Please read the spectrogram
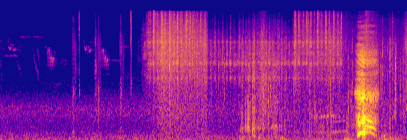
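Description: Near silence with a few faint clicks for about three seconds, then a soft rustling ambience. A brief voice-like sound with wavering pitch comes near the end.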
